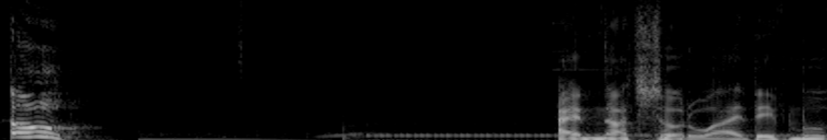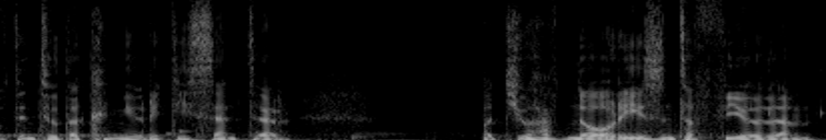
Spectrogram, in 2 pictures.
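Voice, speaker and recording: A man voicing a grandiose old male wizard, with solemn, theatrical lines in a deliberately bad mock accent. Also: on the low side, sing-song, bright, forceful tone, pitched below the performer's own voice, exaggerated voice. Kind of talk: reading game dialogue in a put-on voice.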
